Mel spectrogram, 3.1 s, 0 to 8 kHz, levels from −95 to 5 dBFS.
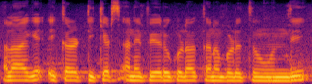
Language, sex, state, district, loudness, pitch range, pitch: Telugu, male, Telangana, Hyderabad, -13 LUFS, 135-145 Hz, 140 Hz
